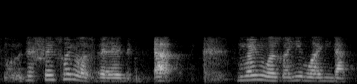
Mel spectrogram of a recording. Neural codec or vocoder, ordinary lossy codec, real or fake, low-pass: codec, 24 kHz, 0.9 kbps, WavTokenizer, medium music audio release; AAC, 32 kbps; fake; 3.6 kHz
